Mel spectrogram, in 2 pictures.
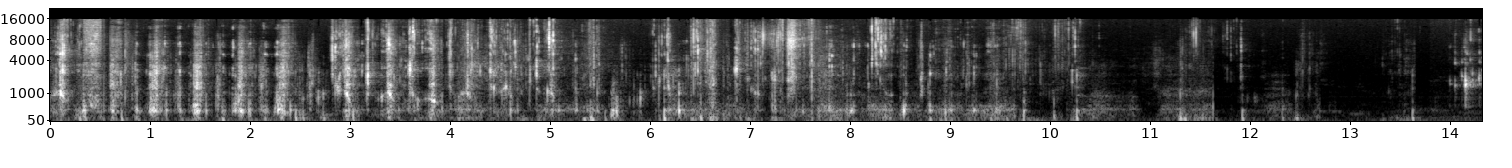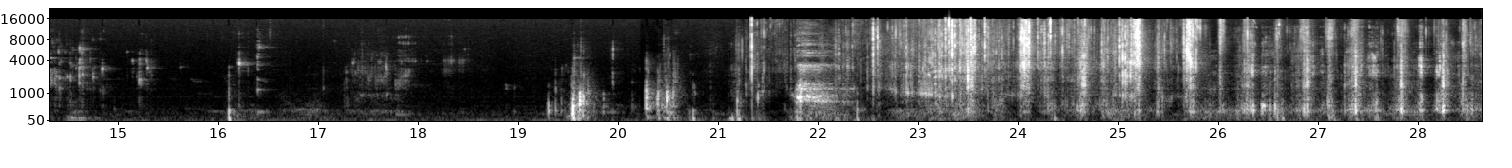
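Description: Close-up chewing and crunching of raw gizzard shad eaten bones and all, a dense run of crackly crunches. About a third of the way in the chewing thins out to sparse, quiet sounds for around ten seconds, then the crunching picks up again.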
